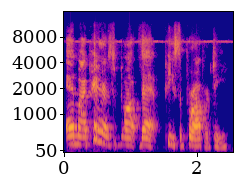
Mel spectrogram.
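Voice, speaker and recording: An elderly woman in her seventies shares memories as an interview guest. Her voice is husky and mid-pitched, and she speaks reflectively and deliberately, circling back on phrases to stress them. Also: expressive, fairly bright tone. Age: 70s. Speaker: interview guest, elder sharing life stories. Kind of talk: reminiscing storytelling in conversation.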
